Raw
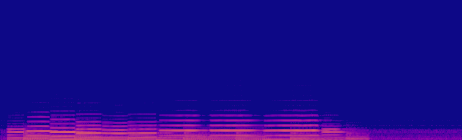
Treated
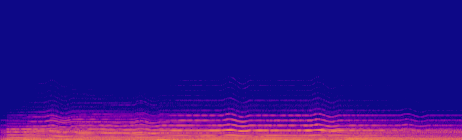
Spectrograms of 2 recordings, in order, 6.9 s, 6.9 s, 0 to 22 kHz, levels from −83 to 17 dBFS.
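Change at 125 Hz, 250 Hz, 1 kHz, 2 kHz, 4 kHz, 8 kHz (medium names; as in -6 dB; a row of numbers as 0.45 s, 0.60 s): +21.5 dB, +17.5 dB, +10.5 dB, +12.5 dB, +12.5 dB, no reading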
